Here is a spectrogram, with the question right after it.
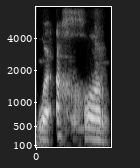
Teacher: Ro-nya disukunkan karena waqaf. Ro fathah dibaca dengan tebal. Ro sukun sebelumnya fathah dibaca juga dengan tebal ya, tafkhim. Jadi ro-nya di sini tebal.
